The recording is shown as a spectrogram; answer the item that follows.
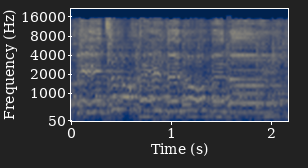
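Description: A woman singing a richly ornamented, wavering melody in the Algerian Andalusian (san'a) style, over sustained instrumental accompaniment.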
